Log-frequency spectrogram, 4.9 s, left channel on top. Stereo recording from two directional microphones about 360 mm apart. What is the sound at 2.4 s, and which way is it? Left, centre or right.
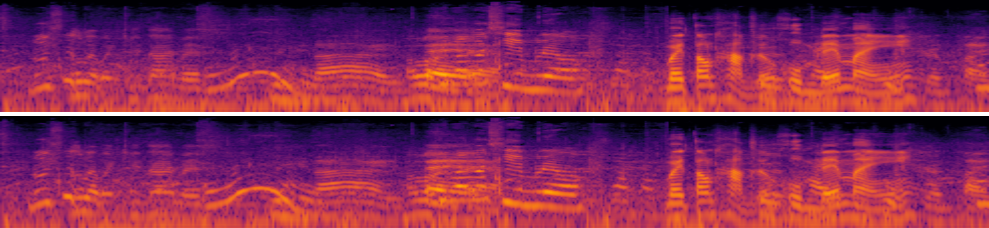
Speech, centre.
